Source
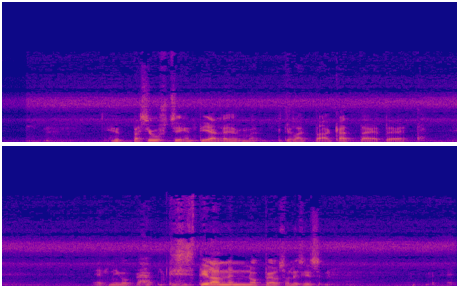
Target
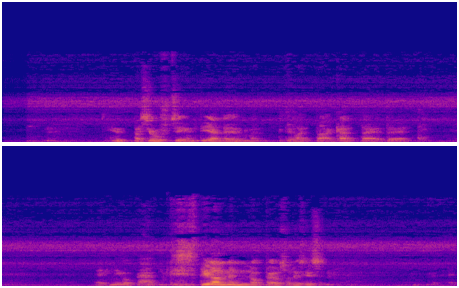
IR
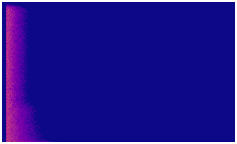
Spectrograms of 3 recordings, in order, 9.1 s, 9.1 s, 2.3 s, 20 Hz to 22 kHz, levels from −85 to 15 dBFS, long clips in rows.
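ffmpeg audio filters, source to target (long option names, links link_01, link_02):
-filter_complex "[1:a]atrim=start_sample=2205,afade=type=out:start_time=0.2:duration=0.01,atrim=end_sample=9261,asetrate=74970,aresample=44100[link_01];[0:a][link_01]afir=irnorm=-1:irlink=0,volume=-3dB"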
